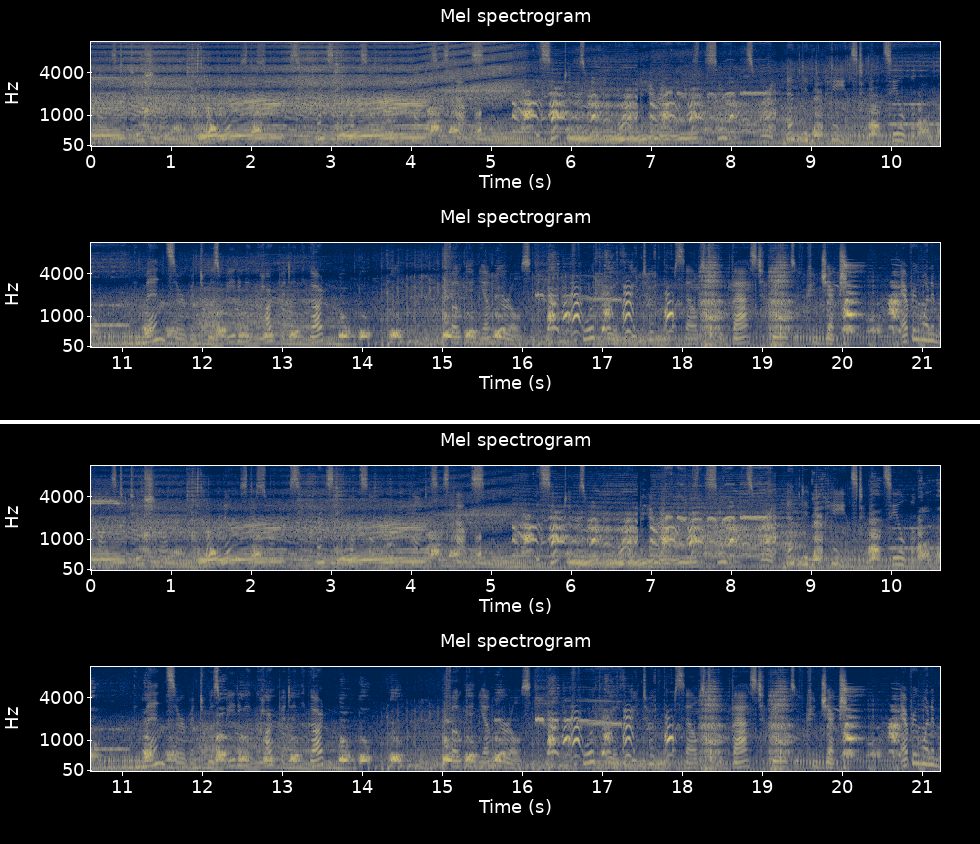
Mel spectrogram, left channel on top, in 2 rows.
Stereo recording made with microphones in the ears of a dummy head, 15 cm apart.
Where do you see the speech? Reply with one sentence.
You can hear the speech in the centre.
